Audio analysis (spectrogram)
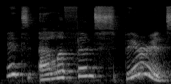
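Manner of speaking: frightened animals spotting a new fire in the sky. Acted. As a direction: cry it out in fright. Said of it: "said the frightened animals".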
